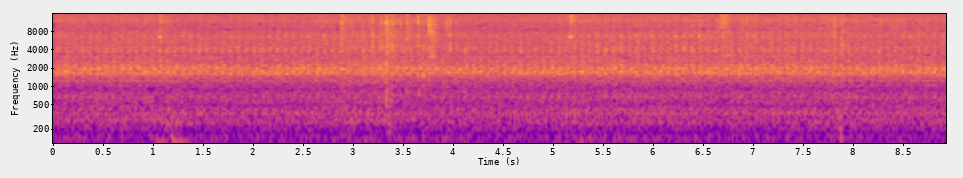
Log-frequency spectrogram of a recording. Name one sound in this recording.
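A log splitter's engine drones steadily.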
